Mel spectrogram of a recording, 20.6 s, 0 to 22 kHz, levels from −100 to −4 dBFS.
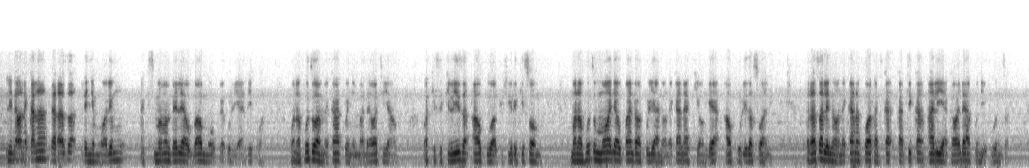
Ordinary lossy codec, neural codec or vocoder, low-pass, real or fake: Opus, 24 kbps; vocoder, 44.1 kHz, 80 mel bands, Vocos; 7.2 kHz; fake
